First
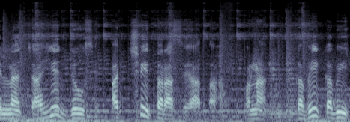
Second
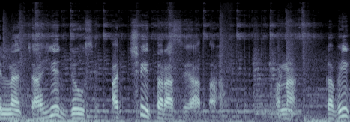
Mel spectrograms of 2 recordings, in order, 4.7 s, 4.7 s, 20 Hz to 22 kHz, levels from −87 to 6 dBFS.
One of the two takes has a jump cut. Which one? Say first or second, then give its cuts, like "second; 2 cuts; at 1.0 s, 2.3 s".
first; 1 cut; at 3.1 s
